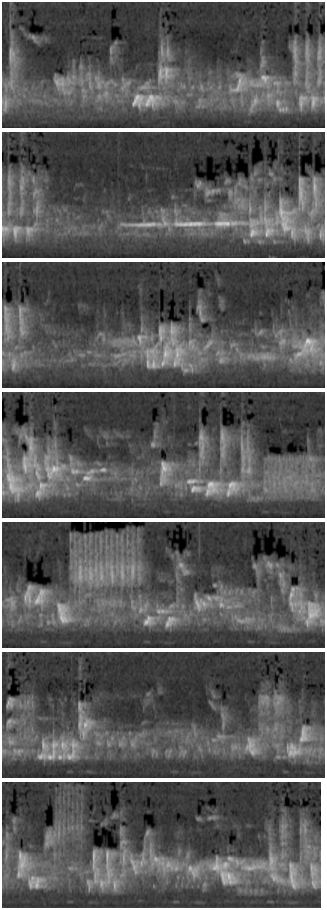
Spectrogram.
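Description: Several songbirds singing in a dense forest chorus of varied phrases: trills, rapid runs of repeated notes and short whistles, overlapping with no pause.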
